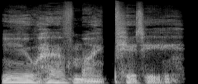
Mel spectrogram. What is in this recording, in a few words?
Male Night Elf Sorry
